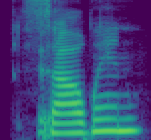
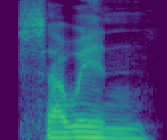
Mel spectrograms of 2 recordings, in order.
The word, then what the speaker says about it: Samhain: Samhain? I don't know, Beth. The pronunciation part is spelled Sahwhen. Samhain.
